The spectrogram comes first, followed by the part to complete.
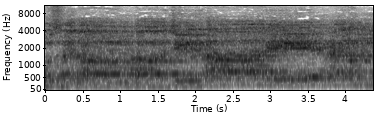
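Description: Several men's voices chanting together in a slow, drawn-out melodic line: devotional chanting by a group, with no instruments standing out.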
